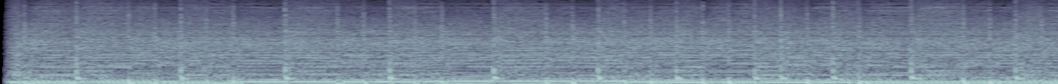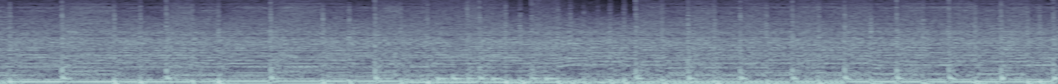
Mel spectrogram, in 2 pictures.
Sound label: bomb ten sec count, music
